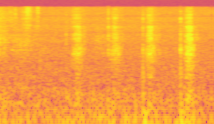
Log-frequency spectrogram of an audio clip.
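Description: Faint, brief scraping strokes, about five in a row: a nail-art scraper or stamper being drawn across a metal stamping plate to take up the pink polish.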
